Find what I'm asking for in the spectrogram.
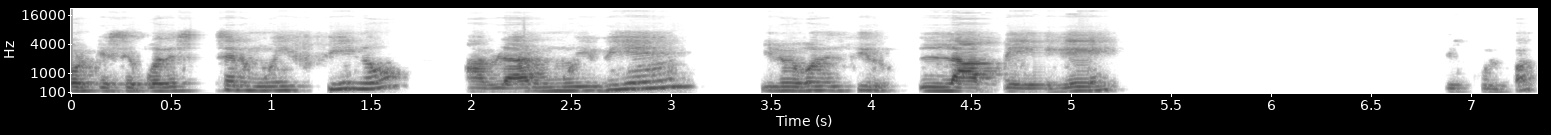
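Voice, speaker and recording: Speaking with an Andalusian accent at a very slow pace, the voice leaves long, frequent pauses. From Andalusia, southern Spain. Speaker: trainer in rural tourism customer service. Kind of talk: online course lecture. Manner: animated.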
